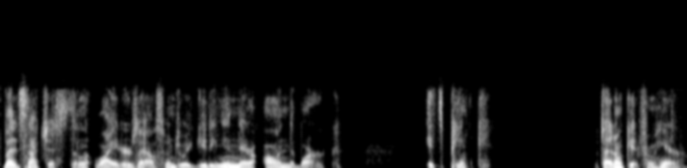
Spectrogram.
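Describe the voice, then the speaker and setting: Low-voiced easygoing man presenting slides. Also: moderate pace, darkish tone, dry recording, highs cut off. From Kansas. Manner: easygoing and self-deprecating, thinking aloud with restarts. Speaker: guest presenter at a photography talk. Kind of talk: slide presentation to a live audience. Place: library meeting room. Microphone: handheld or stand microphone with popping plosives.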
